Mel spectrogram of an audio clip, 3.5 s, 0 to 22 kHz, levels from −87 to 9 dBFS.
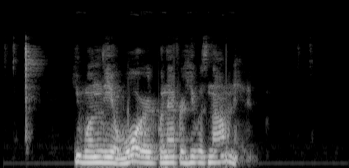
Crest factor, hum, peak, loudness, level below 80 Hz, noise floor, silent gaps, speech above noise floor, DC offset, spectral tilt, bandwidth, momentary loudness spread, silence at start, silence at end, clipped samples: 14 dB; none; -2 dBFS; -14 LUFS; -50 dBFS; -69 dBFS; none; 56 dB; under 0.1%; -8.5 dB/octave; 7.6 kHz; 20 LU; 0.25 s; 1.1 s; under 0.1%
